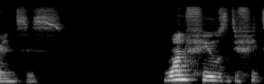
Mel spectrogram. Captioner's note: paause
